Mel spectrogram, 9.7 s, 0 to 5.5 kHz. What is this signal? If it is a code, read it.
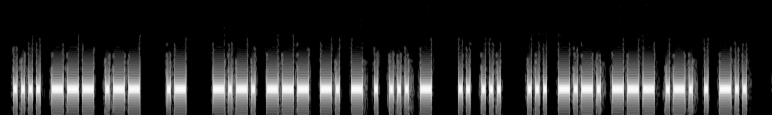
Morse code, heard as a keyed tone, about 25 wpm, 600 Hz. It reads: HOW A CONTEST IS SCORED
